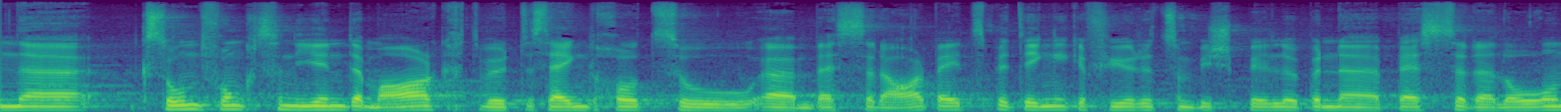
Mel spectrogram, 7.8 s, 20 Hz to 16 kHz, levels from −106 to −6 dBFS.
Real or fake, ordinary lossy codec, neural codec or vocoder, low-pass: real; none; none; 14.4 kHz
